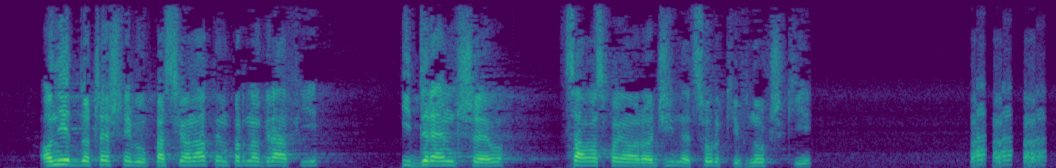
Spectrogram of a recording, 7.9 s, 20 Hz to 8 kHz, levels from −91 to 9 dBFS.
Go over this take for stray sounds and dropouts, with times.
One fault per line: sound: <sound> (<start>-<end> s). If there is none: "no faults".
sound: laugh (7.3-7.8 s)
